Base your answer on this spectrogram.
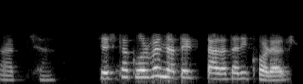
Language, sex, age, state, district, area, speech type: Bengali, female, 18-30, West Bengal, Uttar Dinajpur, urban, conversation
